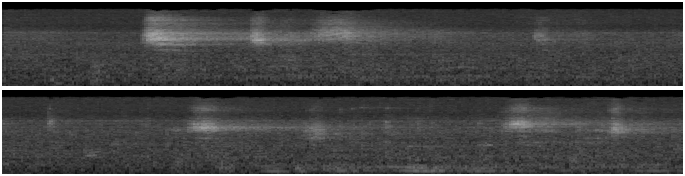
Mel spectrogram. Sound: whispering

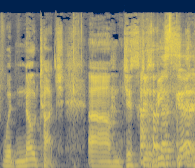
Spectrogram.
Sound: laughs

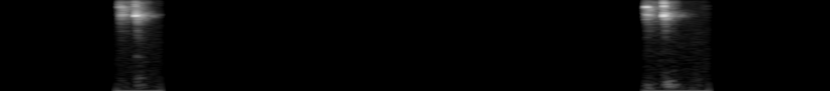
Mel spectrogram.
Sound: mouse clicking

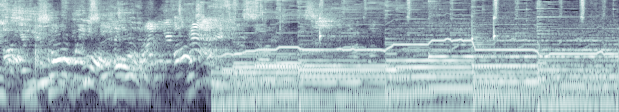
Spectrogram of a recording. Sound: indistinct chatter

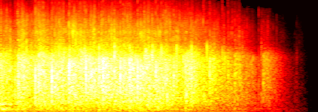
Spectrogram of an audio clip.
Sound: audience clapping

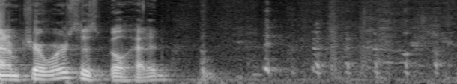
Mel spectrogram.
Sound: laughter

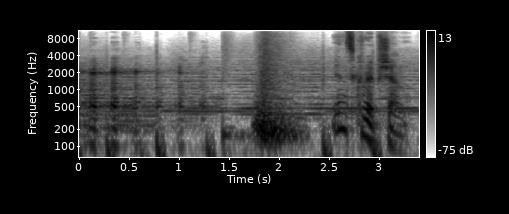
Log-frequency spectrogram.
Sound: laughs in demon

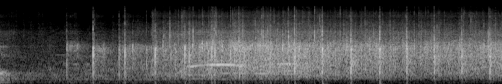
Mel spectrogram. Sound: clapping

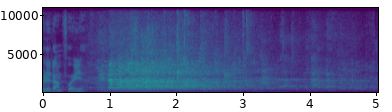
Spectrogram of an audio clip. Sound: audience laughs

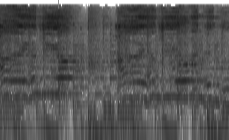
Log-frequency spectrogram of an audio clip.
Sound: clap; clap

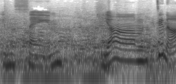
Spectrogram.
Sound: people chattering

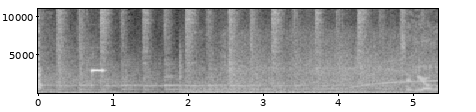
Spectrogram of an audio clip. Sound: engines starting and siren

